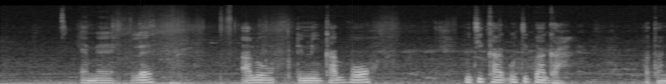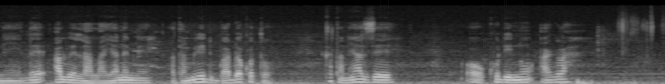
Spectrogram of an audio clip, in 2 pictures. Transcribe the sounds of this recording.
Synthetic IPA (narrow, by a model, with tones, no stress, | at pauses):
ɛ˨mɛ˨lɛ˦ | a̰˨lʊ˧dɪ˨nɪ˨ka˨ɡ͡bɔ˦ | u˦t̪i˦ka˨u˦t̪i˦k͡pa˨ɡa˨ | a˨t̪a˨nɪ˨lɛ˦a˨˦lʊ˦ɛ˨la˨la˨ja˨˦nɛ˦mɛ˨ | a˨t̪a˨mĩ˦le˦du˨ɡ͡ba˨˦dʊ˦a˦kɔ˦t̪ɔ˨ | ka˦t̪a˨nɪ̃˨˦a˦zɛ˦ | ɔ̰˨kʰʊ˦ɖɪ˨nʊ̃˦a̰˨ɣla˦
